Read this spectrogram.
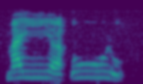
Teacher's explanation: tertulisnya man yaqulu, tetapi dibaca may yaqulu karena nun sukun bertemu dengan ya, hukumnya menjadi idgham bi gunnah.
